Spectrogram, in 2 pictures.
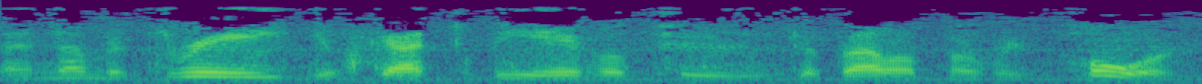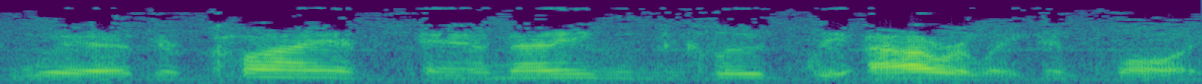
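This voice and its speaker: A man talks at a moderate pace with fairly even intonation. Noticeable background noise runs under his speech. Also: medium pitch for a man, big swings in loudness. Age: 70s. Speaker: marketing consultant. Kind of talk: interview answer. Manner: straight-talking.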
